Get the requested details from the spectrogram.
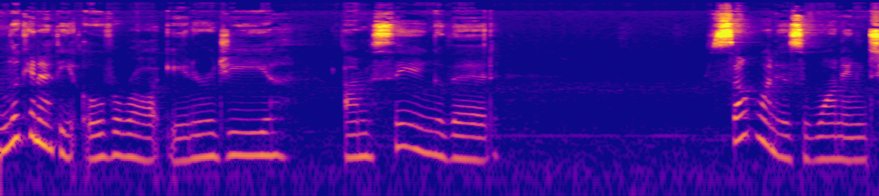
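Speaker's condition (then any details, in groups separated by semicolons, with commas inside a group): No condition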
